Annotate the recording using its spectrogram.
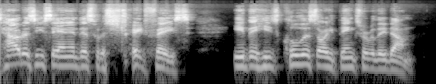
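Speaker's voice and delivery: ordinary delivery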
